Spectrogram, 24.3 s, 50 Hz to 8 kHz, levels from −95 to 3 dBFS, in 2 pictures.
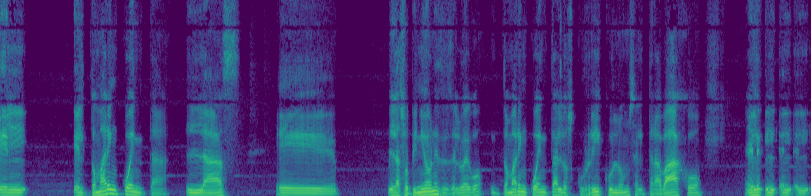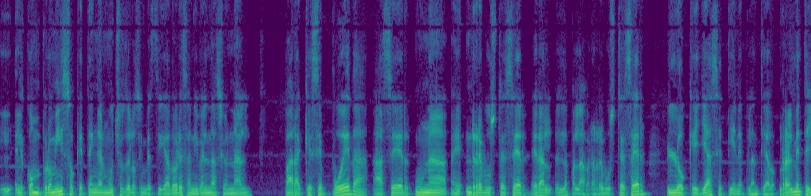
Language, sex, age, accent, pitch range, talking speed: Spanish, male, 40-59, Mexican, 85-110 Hz, 130 wpm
